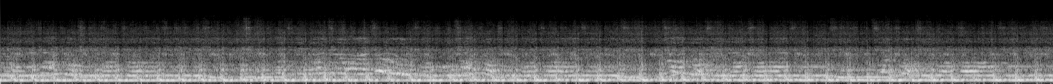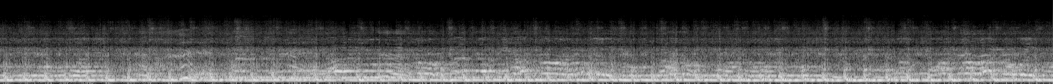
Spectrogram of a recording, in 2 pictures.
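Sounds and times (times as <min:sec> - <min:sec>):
man singing: 0:00.0 - 0:21.0
water drum beating: 0:00.0 - 0:21.0.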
